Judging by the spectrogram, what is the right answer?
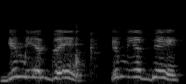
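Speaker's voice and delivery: put-on high, squeaky child voice; imitating Hadley. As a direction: squeal it like a little kid with a burning mouth. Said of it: "She said".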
